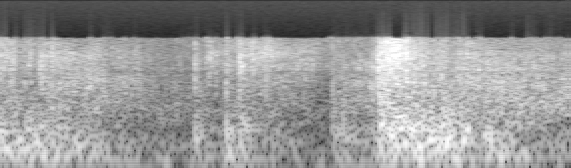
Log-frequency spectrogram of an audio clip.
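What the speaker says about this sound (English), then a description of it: "a howitzer lets one go" A howitzer fires a round, a low rumbling boom with a heavier blast building near the end, heard faintly and somewhat distant with no talk.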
